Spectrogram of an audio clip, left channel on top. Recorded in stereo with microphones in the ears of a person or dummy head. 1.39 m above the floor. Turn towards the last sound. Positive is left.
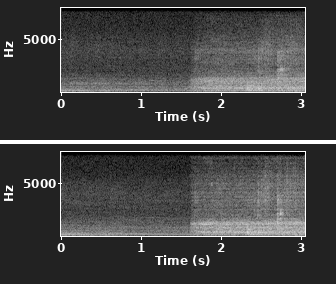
turn(degrees=-40)  # may be behind; listen again after turning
